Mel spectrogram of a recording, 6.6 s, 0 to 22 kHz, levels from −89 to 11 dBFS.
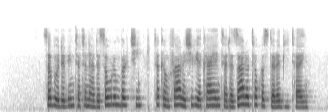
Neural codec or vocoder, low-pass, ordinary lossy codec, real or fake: none; 19.8 kHz; AAC, 24 kbps; real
